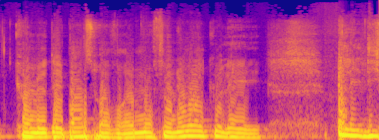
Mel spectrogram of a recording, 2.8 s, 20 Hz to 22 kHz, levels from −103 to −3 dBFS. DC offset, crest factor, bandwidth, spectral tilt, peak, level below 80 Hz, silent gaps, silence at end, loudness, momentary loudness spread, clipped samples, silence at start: under 0.1%; 8 dB; 13.5 kHz; -7.5 dB/octave; 0 dBFS; -30 dBFS; none; 0 s; -9 LUFS; 13 LU; 1%; 0 s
